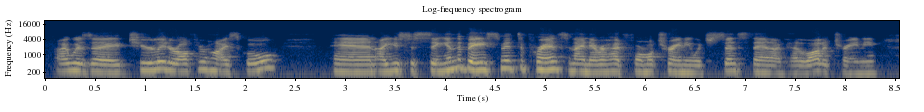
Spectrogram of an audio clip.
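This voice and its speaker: A woman with a normal speaking voice and an American accent talks at a fairly quick pace, her pitch fairly high with ordinary variation. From Maryland, US. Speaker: singer-songwriter. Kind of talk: interview.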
